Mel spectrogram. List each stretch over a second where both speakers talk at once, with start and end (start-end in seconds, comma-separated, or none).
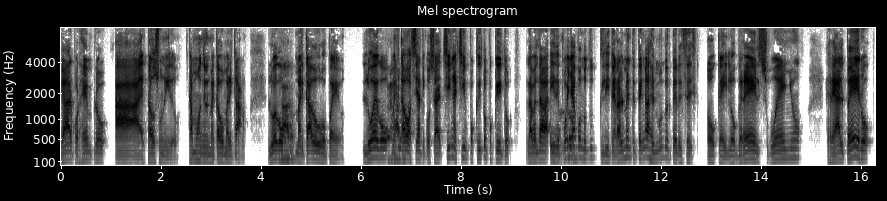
none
